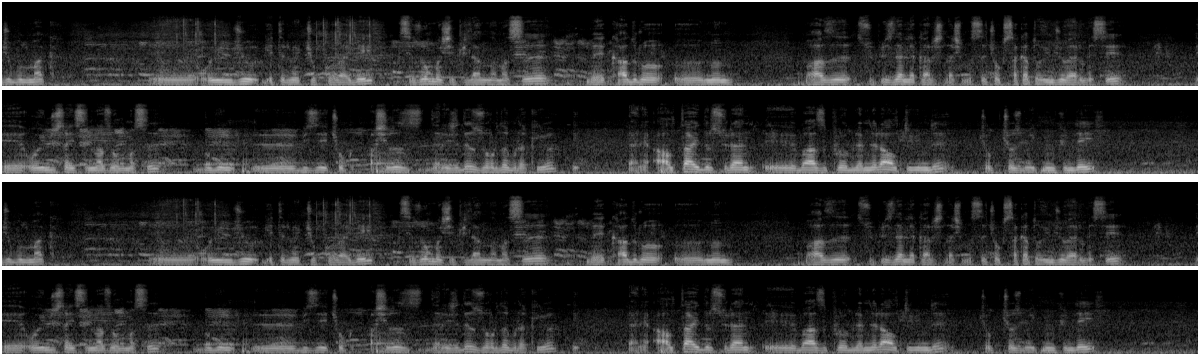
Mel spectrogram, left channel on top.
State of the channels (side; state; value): right; quieter; 3.0 dB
